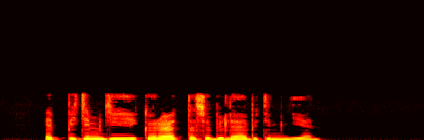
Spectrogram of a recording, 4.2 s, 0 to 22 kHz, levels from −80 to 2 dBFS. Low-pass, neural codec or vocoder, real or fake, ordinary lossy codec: 7.2 kHz; none; real; MP3, 64 kbps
